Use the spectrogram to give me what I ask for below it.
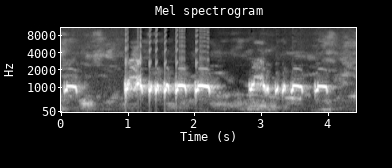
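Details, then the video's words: Local zebra dove song used as a lure: one short coo, then two phrases of rapid stuttering notes that slow into longer, level whistled coos. "Pancingan burung perkutut lokal Anti GAGAL"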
